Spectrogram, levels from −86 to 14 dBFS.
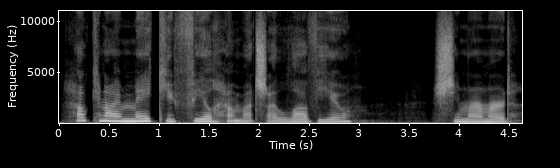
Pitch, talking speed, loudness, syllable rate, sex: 200 Hz, 170 wpm, -18 LUFS, 4.3 syllables/s, female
